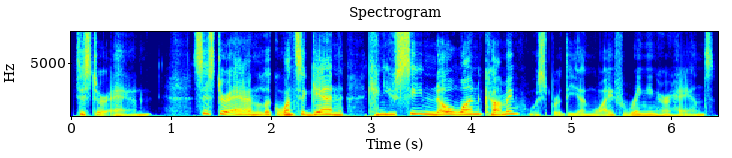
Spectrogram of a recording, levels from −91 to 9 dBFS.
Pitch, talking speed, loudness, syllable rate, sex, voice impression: 195 Hz, 185 wpm, -20 LUFS, 5.2 syllables/s, male, masculine, adult-like, powerful, fluent, slightly cool, unique, slightly intense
